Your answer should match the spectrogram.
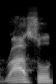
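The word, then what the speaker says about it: Rasul: we got Dane Jackson uh rul Douglas uh rosul Douglas is how he pronounces it obviously we got Benford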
